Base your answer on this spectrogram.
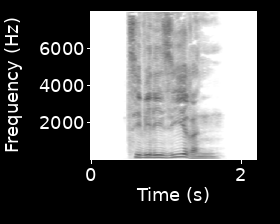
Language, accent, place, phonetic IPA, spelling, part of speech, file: German, Germany, Berlin, [t͡siviliˈziːʁən], zivilisieren, verb, De-zivilisieren.ogg
- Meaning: to civilise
